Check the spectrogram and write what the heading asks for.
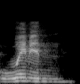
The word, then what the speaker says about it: women: Woman ولا women? Women. Okay, there is no O in this word. It's women, women, Yeah. women. It's we and me.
